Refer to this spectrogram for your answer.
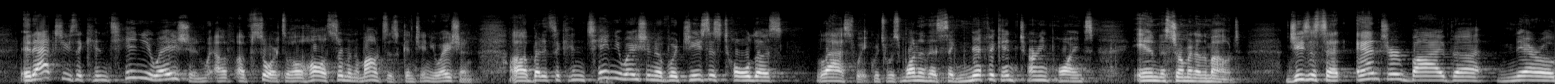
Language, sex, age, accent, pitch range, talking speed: English, male, 50-69, American, 165-205 Hz, 190 wpm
